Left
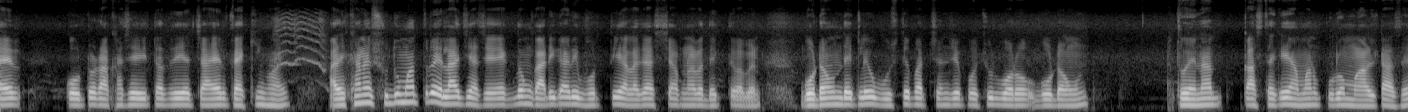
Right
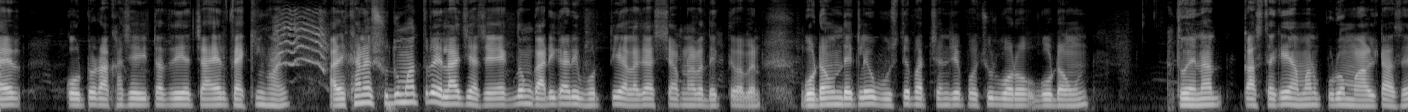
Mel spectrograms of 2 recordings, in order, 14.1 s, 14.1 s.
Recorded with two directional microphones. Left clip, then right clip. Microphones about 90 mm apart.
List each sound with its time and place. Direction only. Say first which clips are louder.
0.9 s speech: even; 25° left (ahead or behind)
3.6 s speech: even; 10° left (ahead or behind)
11.7 s speech: even; 25° left (ahead or behind)
13.1 s speech: even; 5° right (ahead or behind)
13.6 s speech: even; 20° left (ahead or behind)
